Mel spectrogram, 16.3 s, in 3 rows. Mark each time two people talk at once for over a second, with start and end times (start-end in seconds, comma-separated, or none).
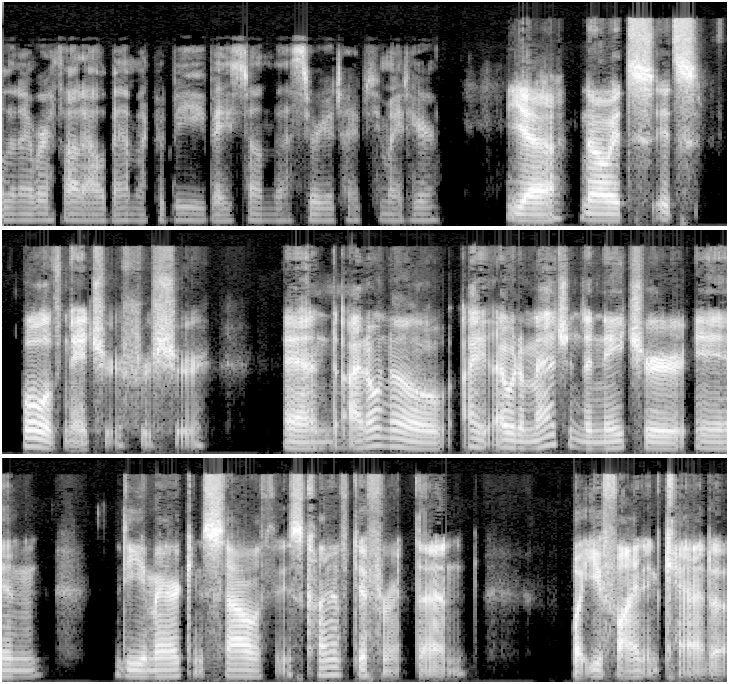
none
